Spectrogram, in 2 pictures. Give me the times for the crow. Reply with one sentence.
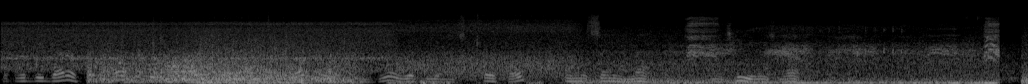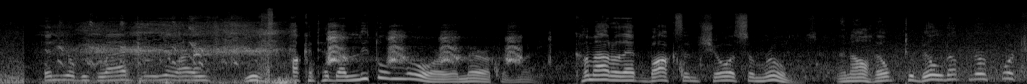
The crow can be heard from 6.6 to 15.8 s.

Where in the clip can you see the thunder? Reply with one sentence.
You can hear the thunder from 0.8 to 3.7 s.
